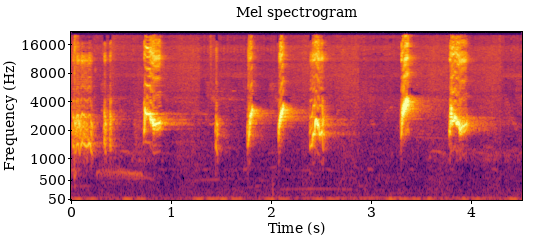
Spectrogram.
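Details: A red-whiskered bulbul kept in a cage in Thailand sings short, clear whistled phrases with rising-falling slurs, spaced about half a second apart, over a faint low rumble.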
